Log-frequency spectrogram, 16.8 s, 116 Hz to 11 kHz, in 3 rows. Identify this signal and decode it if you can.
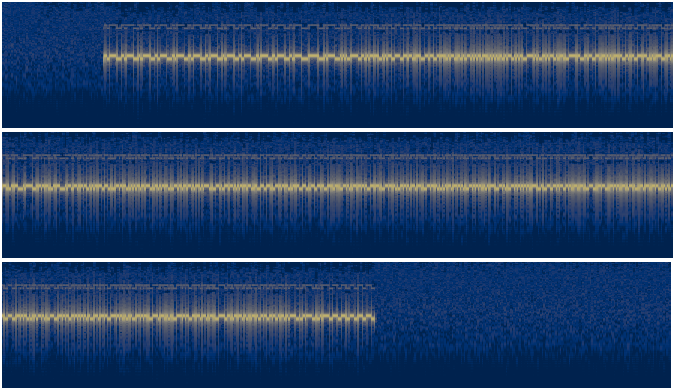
NAVTEX (SITOR-B), 100 baud, 170 Hz shift, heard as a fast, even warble, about 1500 Hz centre. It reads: ZCZC QL07 FORECAST: WIND SW 9 TO 10. SEA ROUGH. VIS POOR. NNNN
